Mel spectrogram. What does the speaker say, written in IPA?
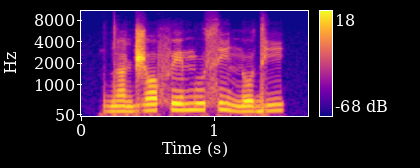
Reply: d ã˧ d͡ʒ ɔ˦ f e˦ m u˦ s i˦˨ n o˧ d i˦

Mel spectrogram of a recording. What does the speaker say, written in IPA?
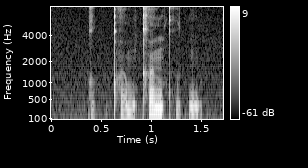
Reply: k ʊ˨˥ k̚ pʰ ɐ˨˧ m kʰ ɐ˥ n kʷʰ ɐ˨ t̚ ŋ ʊ˨˥ k̚

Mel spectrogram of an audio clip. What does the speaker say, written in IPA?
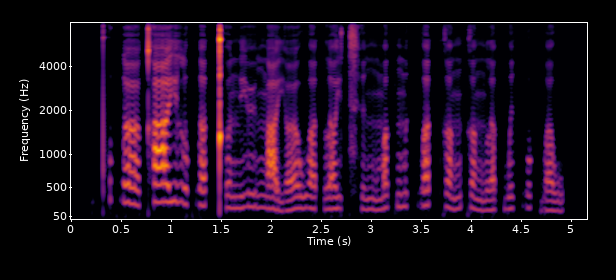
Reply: pʰ ʊ˥ k̚ l œː˧ kʰ aː˥ j l ʊ˨˥ k̚ l ɐ˥ t̚ kʰ ɵ˨˧ n j yː˧ ŋ aː˨˩ j œː˧ w ɐ˨ t̚ l ɐ˧ j t͡sʰ ɪ˨ ŋ m ɐ˥ k̚ m ɪ˥ k̚ w ɐ˥ t̚ k ɐ˨˥ ŋ k ɐ˨ ŋ l ɐ˧ k̚ w ɪ˥ k̚ w ʊ˨ k̚ w ɐ˨ w

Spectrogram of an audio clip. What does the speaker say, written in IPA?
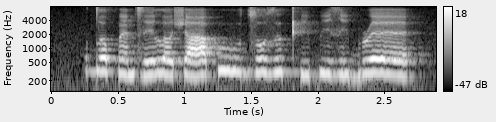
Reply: d ʌ˥˨ p ɛ̃˨˥ d͡z e˨˥ l ʌ˨˥ ʃ aː˨˥ p uː˥˨ d͡z o˥˨ z ɯ˥˨ kʰ i˨˥ p i˥˨ z i˥˨ b ɹ ɛː˥˨

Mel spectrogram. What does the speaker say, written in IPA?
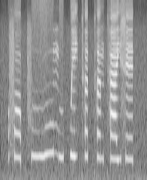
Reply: f ɔː˨ p̚ f uː˨ w uː˥ m uː˨˥ p̚ w e˥ j t̪ʰ ɐ˥ t̚ t̪ʰ ɐ˧ n t̪ʰ aː˧ j s ɛː˧ k̚

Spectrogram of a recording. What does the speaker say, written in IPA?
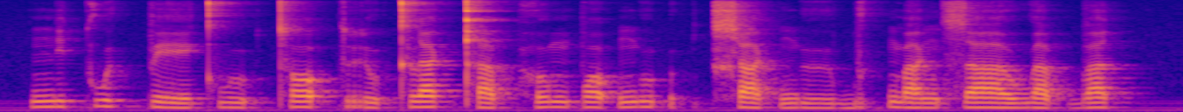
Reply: n i˦˥ t̚ k w ɯ˥˩ k̚ p eː˨˩ kʰ w u˨˩ ʔ tʰ ɔ˦˥ ʔ k r u˨˩ ʔ kʰ l a˥˩ k̚ tʰ a˨˩ p̚ h o˥˩ m p ɔ˦˥ ʔ ŋ u˥˩ ʔ | t͡ɕʰ a˨˩ k̚ ŋ ɯː˨˩ b ɯ˦˥ k̚ m a˧ ŋ s aː˧ w a˨˩ p̚ b a˦˥ t̚

